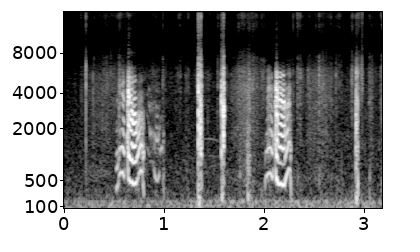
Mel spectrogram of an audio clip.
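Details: ['Grey francolin call: two loud, wavering, harmonic notes that rise and fall, separated by sharp clicking taps, over a low steady hum.']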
